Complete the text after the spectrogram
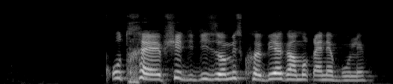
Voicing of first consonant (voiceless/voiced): voiceless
